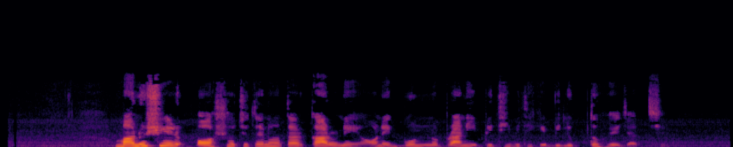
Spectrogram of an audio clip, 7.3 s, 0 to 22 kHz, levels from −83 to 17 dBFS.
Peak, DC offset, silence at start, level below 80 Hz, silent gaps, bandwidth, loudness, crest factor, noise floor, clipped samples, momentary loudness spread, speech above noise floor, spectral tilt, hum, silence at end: -2 dBFS; under 0.1%; 1.15 s; -80 dBFS; none; 11.5 kHz; -23 LUFS; 24 dB; -59 dBFS; under 0.1%; 21 LU; 35 dB; -4 dB/octave; none; 0.75 s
